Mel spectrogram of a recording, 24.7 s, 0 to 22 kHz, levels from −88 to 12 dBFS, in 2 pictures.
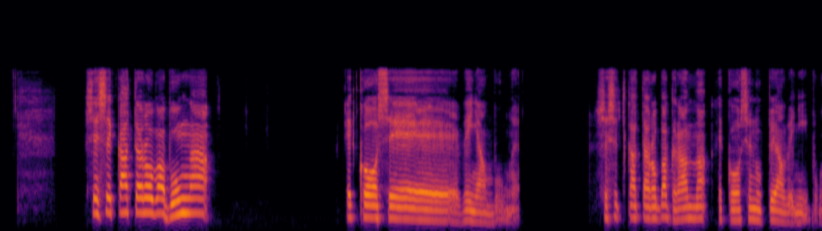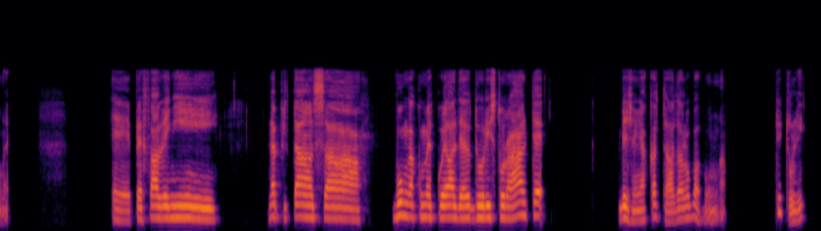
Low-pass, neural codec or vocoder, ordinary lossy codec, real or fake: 7.2 kHz; codec, 16 kHz, 16 kbps, FreqCodec, smaller model; none; fake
